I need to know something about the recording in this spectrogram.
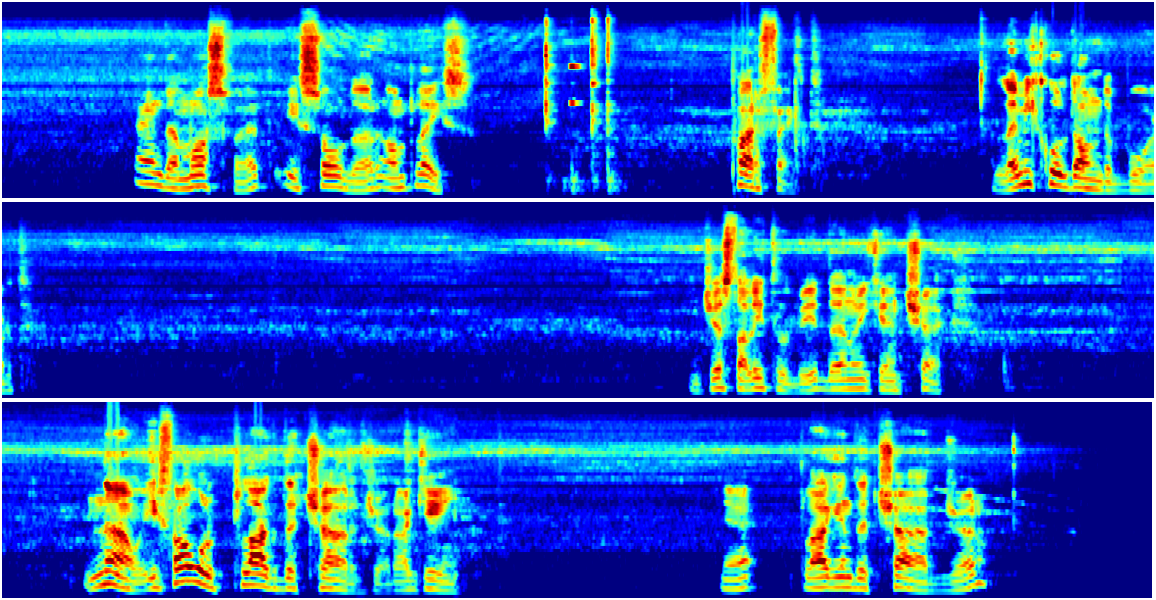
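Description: A middle-aged man talks calmly and close into a microphone, in short bursts with pauses.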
